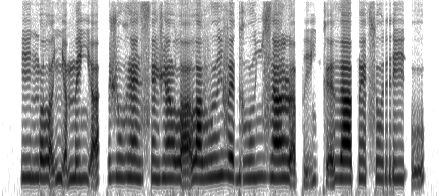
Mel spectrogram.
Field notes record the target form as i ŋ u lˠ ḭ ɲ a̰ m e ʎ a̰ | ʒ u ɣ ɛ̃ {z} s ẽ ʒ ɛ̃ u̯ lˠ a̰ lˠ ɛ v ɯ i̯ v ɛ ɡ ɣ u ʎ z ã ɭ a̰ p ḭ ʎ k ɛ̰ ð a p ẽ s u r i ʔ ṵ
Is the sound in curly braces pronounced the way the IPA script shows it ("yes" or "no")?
yes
